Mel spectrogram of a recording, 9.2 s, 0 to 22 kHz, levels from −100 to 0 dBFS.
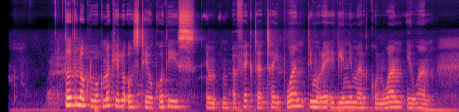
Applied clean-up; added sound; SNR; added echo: none; none; none; none.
